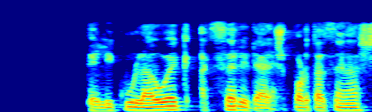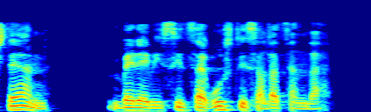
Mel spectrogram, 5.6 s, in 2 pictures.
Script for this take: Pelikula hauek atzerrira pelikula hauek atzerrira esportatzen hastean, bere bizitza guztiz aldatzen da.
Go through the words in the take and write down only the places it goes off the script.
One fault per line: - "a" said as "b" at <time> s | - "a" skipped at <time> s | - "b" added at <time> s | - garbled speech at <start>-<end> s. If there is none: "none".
- "pelikula hauek atzerrira" skipped at 2.0 s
